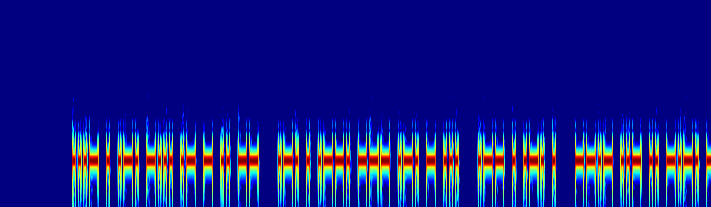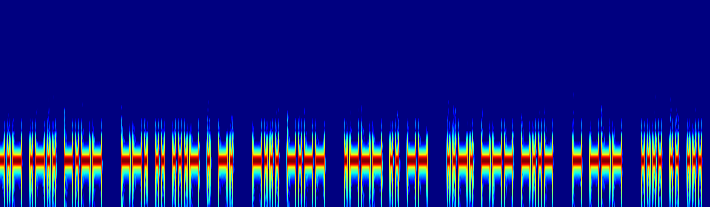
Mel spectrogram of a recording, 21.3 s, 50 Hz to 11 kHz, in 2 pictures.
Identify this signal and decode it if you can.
Morse code, heard as a keyed tone, about 28 wpm, 700 Hz. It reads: VERBATIM REPORTS WERE QUICKLY GIVEN BY JIM FOX TO HIS
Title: Pangram Challenge v2 - 28wpm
